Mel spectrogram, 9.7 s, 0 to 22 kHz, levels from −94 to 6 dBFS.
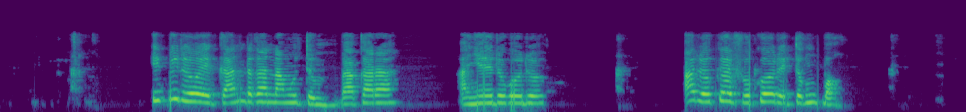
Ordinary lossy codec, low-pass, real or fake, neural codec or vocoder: Opus, 32 kbps; 7.2 kHz; real; none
